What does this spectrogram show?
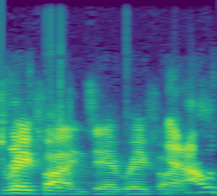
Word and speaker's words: Ralph Fiennes: johnny depp so it looks like it says ralph fiennes it's actually ray fine it's ray finds yeah i was like i thought that was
